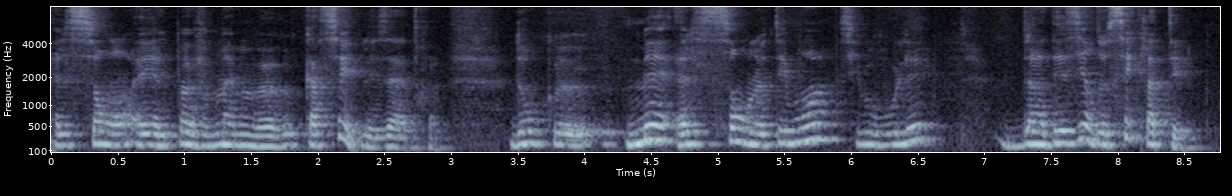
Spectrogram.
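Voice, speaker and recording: At a very slow pace, a woman with a medium pitch talks with lively intonation, leaving long, frequent pauses. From France, Brittany (Rennes). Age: 80s+. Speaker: spiritual author and former psychotherapist. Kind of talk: interview answer.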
